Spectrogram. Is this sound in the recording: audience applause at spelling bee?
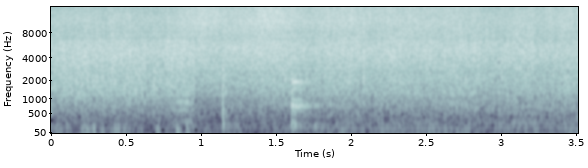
no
